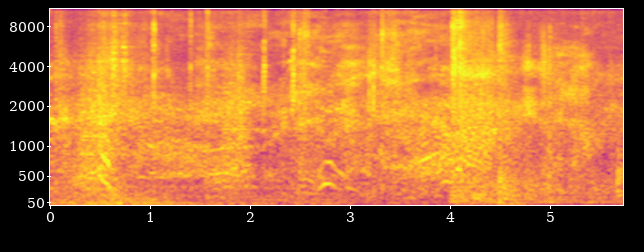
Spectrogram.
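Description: A metal gate rattles and clanks.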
